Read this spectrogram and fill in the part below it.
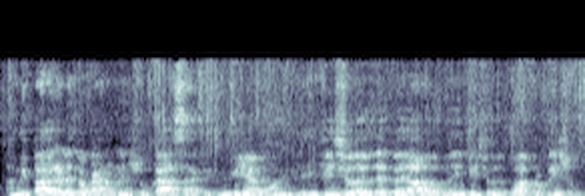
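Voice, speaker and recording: An older Cuban man in his seventies or beyond reminisces before a small group in a conference room. His voice is very dark and muted, with a deliberate, halting storytelling delivery. It is picked up from a distance, swimming in heavy room echo. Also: medium pitch, fairly even intonation. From Havana, Cuba. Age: 70s or older. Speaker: conference speaker. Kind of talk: personal reminiscence told to a small audience. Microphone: handheld mic, recorded from a distant camera. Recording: very echoey, muffled room from afar.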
